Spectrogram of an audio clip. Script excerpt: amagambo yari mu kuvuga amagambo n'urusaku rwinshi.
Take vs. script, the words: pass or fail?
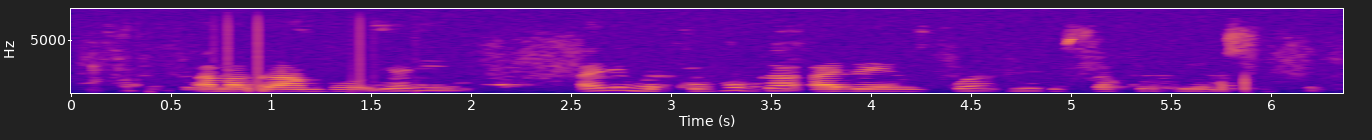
fail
